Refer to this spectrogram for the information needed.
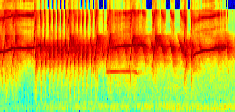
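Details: Crescent-chested babbler (ciblek kristal) in a heated duel with another bird: a long fast ticking rattle, thin rising whistles, and a brief lower whistled note.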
